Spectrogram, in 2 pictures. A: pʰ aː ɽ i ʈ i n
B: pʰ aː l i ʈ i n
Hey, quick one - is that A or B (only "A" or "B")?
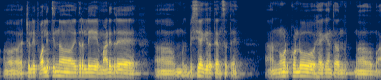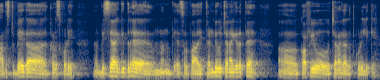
B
